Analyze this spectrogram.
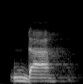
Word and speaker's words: cardápio: Aqui, a segunda palavra, que é a palavra de Guilherme nesse momento, a palavra cardápio, Guilherme. Qual seria a sílaba tônica aqui? Dá. O dá.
